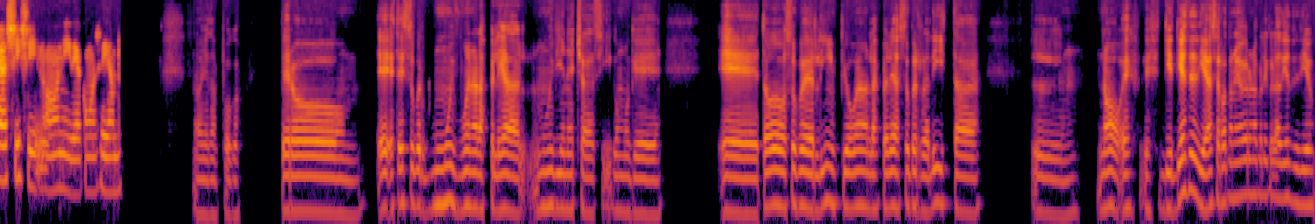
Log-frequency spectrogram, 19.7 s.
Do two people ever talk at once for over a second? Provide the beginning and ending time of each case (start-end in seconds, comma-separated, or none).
none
